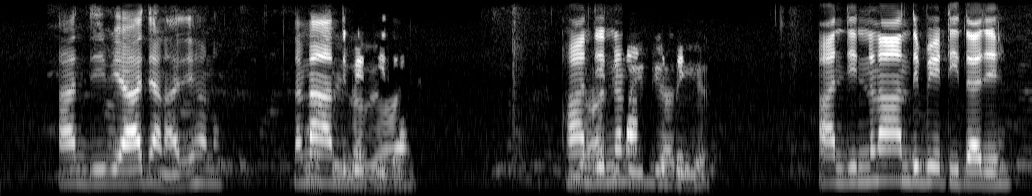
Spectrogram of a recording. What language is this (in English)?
Punjabi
